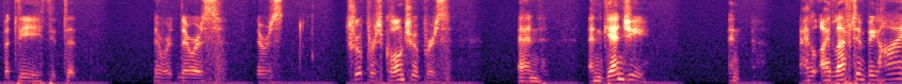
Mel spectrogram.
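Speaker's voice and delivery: stammering, halting, broken fragments of speech. A wounded Jedi Knight, carried by a companion, answers in stammering, halting fragments. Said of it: "so Jeskai picks up this injured Jedi Knight who's bleeding all over you now. / No, and you see her like start to visibly get panicked again, and as she does, her green skin gets paler and paler, and y".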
